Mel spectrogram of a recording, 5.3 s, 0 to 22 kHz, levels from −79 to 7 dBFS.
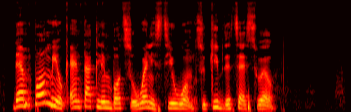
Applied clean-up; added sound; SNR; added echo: none; none; none; none.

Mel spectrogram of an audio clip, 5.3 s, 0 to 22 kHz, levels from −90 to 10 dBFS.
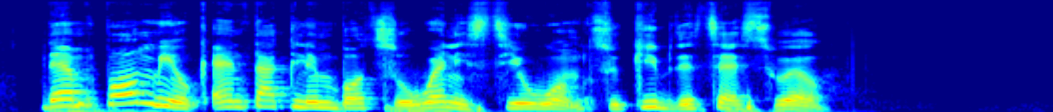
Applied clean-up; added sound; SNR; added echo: neural mask model RNNoise.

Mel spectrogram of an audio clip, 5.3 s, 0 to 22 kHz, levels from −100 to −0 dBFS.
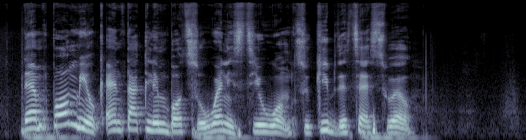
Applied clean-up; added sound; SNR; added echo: none; Bass drum; 19 dB; none.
